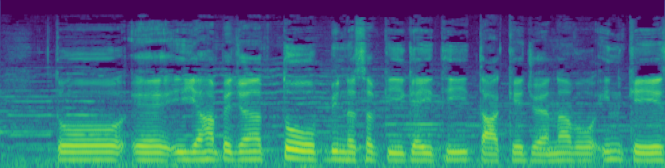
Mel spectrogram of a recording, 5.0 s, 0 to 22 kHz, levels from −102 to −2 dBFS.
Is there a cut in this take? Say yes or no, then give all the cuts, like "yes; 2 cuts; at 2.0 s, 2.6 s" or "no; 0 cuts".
no; 0 cuts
